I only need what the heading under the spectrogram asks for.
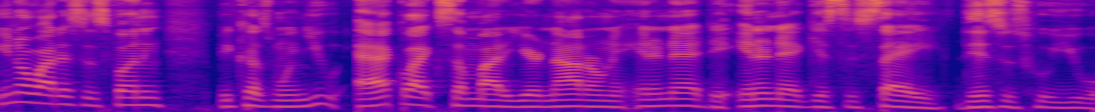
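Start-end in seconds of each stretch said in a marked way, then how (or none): none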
